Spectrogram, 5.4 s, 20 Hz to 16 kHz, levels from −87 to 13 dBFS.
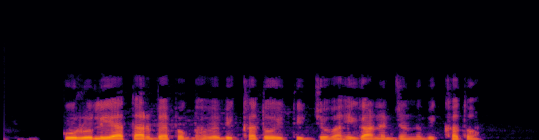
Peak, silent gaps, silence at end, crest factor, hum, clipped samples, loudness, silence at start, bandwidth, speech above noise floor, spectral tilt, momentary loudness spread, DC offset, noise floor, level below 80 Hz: -2 dBFS; none; 0.6 s; 18 dB; none; under 0.1%; -19 LUFS; 0.65 s; 7.4 kHz; 56 dB; -7.5 dB/octave; 10 LU; under 0.1%; -75 dBFS; -56 dBFS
